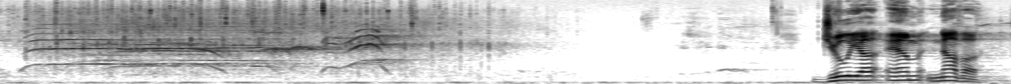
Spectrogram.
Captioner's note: applause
